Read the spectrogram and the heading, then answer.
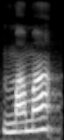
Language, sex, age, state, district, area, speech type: Sanskrit, female, 45-60, Karnataka, Dakshina Kannada, urban, spontaneous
